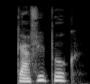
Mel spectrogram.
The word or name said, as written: gaffelbuk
